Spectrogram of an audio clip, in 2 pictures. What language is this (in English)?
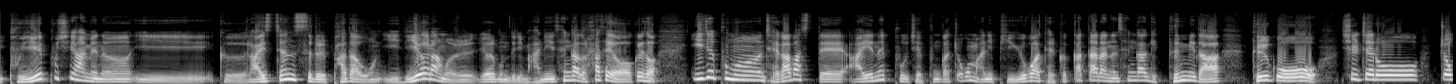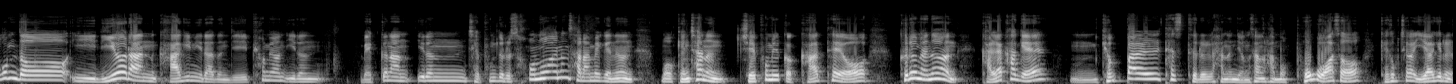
Korean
